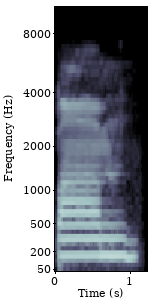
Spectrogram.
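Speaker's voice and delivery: ordinary talk, nothing marked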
